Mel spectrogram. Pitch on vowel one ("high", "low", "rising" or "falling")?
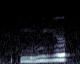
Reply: low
